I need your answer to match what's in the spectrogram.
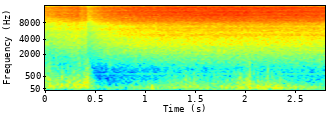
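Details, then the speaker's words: Steady high-pitched hiss of air escaping from a punctured bicycle inner tube, pumped up hard to locate the puncture before patching, with some handling noise. "Для цього я накачаю сильну камеру. Досить сильно. Досить сильно. Стоп. Чуєте, шипитись? Ось воно."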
